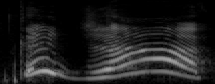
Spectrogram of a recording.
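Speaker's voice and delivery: very high, bright good job; excited praise. Real, not acted. Teacher cheering the class, very high. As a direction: cheer them on.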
